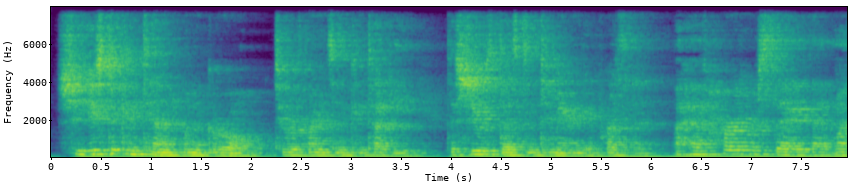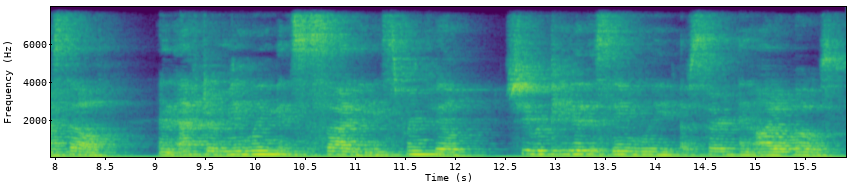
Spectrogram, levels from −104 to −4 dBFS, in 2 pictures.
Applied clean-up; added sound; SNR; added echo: none; none; none; reverberation time 1.1 s.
